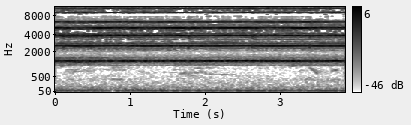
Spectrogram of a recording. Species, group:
Macrosemia kareisana, Cicadidae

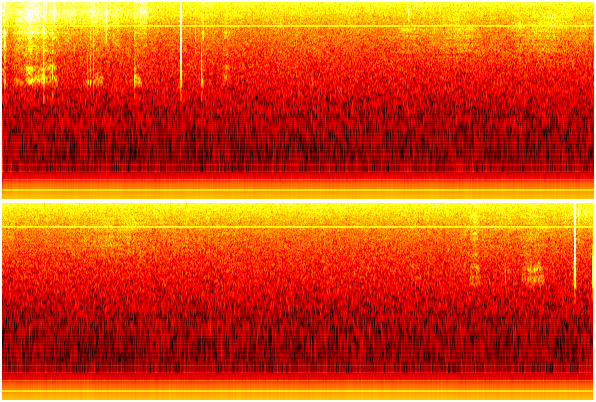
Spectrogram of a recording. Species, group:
Metrioptera saussuriana, Orthoptera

